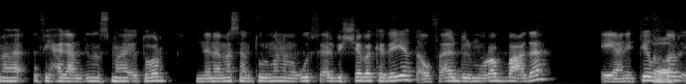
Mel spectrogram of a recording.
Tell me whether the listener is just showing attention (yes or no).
yes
